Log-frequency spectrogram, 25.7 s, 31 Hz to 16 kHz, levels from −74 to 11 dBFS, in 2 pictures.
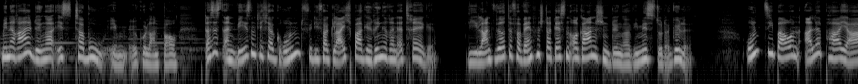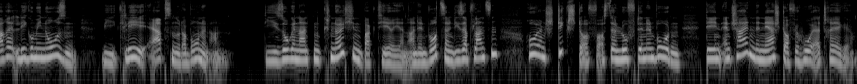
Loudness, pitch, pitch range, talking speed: -25 LUFS, 205 Hz, 175-230 Hz, 140 wpm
